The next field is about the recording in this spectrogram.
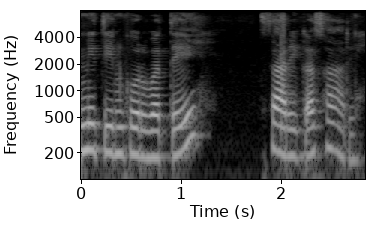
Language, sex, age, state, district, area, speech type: Marathi, female, 30-45, Maharashtra, Yavatmal, rural, spontaneous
